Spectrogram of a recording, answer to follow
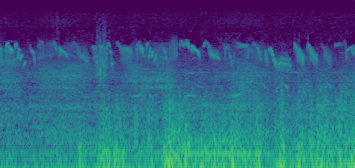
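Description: A single-engine floatplane's piston engine and propeller, building in power about two seconds in as the aircraft begins its takeoff roll. Over it, a skylark sings overhead in a continuous stream of high, quick chirps.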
